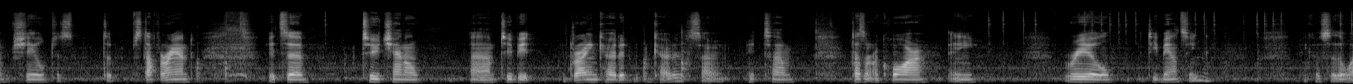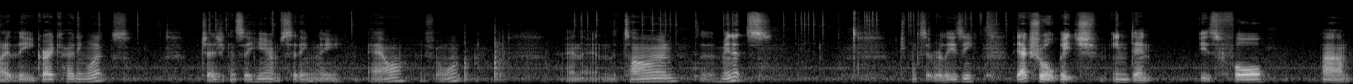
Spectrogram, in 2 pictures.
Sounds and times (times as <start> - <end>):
Speech: 0.0 - 2.0, 2.6 - 9.8, 10.6 - 12.2, 13.0 - 14.9, 15.6 - 18.2, 19.2 - 21.3, 22.6 - 26.2, 26.8 - 27.0.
